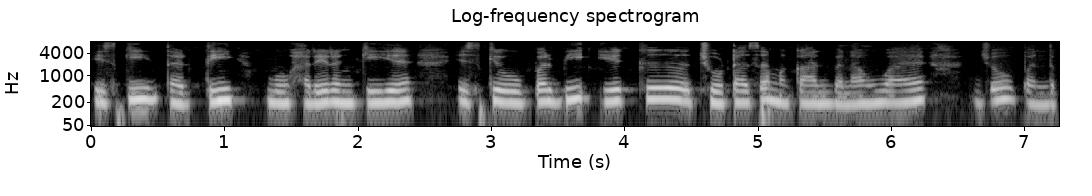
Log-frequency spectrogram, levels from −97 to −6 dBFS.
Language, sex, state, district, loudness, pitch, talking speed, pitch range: Hindi, female, Uttar Pradesh, Jalaun, -30 LUFS, 205 Hz, 175 wpm, 195-225 Hz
